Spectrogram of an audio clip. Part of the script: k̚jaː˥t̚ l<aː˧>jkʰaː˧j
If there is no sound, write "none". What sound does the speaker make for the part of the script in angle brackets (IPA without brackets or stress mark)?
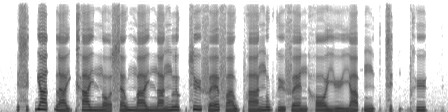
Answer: aː˨˩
